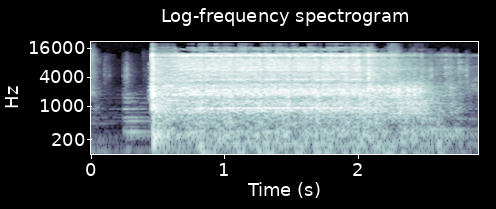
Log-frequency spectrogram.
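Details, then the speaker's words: Powerhorse 420cc OHV horizontal small engine, with oil but no gas, fuel and choke off, on a 330 cranking-amp battery: starter dry-run test. A sharp, bright whir for about two seconds, spinning fast and strong without catching or grinding; normal starter cranking. "It's a lot of juice, and I can feel it kicking the starter out. It's not playing."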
